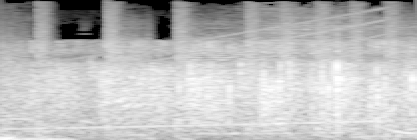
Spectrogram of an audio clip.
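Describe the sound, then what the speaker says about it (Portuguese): A small group claps on a New York Fifth Avenue street, moderately loud bursts of clapping building over steady traffic-like background noise. "Eu quero aplausos."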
